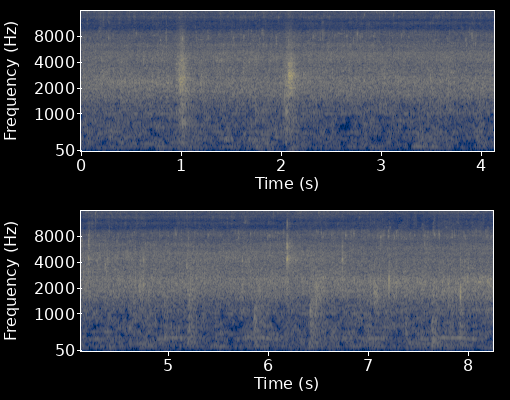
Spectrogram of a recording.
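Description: Potato slices deep-frying in hot ghee in a kadhai: a steady sizzle, with a couple of louder crackles about one and two seconds in.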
